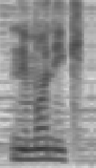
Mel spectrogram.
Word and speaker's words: mnemonic: Silent M occurs in initial Greek-derived mn-, mnemonic, mnemosony, but is pronounced after a prefix, amnesia.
